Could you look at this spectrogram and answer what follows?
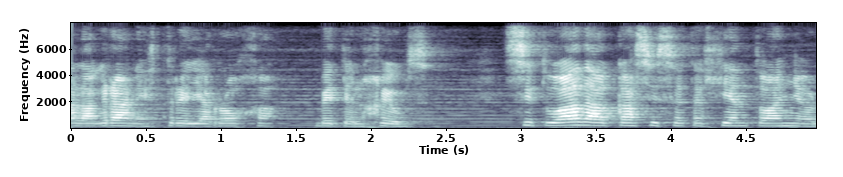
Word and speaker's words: Betelgeuse: Dado el origen de la palabra cabe decir que la pronunciación más correcta de este nombre se realiza cuando se utiliza el idioma castellano: Betelgeuse.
